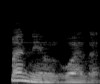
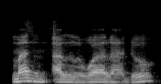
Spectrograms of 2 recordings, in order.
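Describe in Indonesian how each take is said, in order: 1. Vokal 'i' menyambungkan kedua kata. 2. Kata pertama berakhir dengan konsonan mati.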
